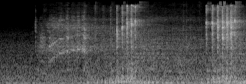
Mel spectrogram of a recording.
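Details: Motorcycle: the engine catches with uneven puffing bursts and a sharp hissing chuff on each pulse. The head gasket leaks compression and smoke between cylinder head and cylinder; the fix is tightening the head or replacing the gasket.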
